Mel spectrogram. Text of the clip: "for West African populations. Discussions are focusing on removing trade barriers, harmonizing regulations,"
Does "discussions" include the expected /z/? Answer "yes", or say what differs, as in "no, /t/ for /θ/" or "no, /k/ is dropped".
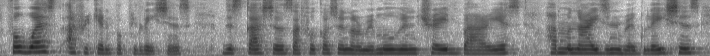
no, /s/ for /z/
